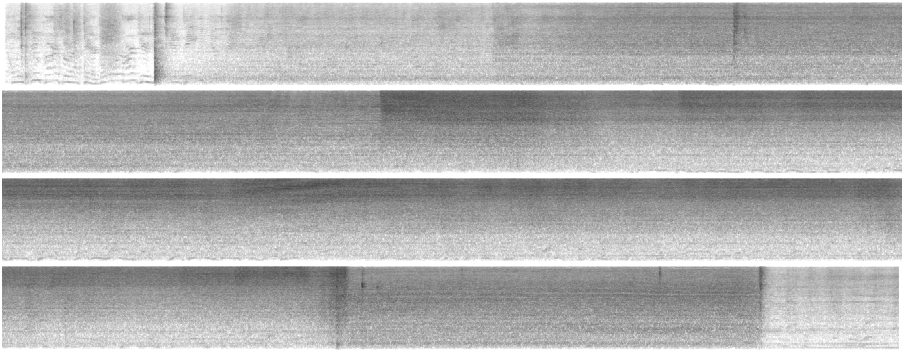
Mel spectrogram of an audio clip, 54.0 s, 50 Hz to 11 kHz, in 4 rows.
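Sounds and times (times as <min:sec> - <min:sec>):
cutting torch hissing: 0:02.6 - 0:53.9.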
